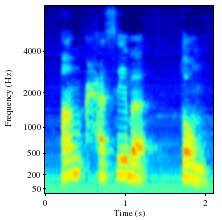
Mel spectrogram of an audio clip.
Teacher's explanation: یہاں پر حروف قلقلہ با آ رہا ہے جزم کے ساتھ تو ایکو ساؤنڈ کے ساتھ پڑھیں گے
